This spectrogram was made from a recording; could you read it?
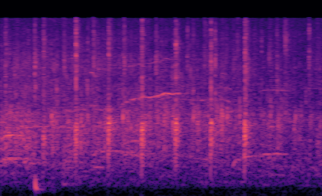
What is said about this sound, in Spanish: Recibámoslos pues con un fuerte aplauso a este niño que viene.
